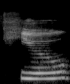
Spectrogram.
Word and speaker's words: Que: Well, my name is Q, pronounced Q-U-E, excuse me, spelled Q-U-E.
